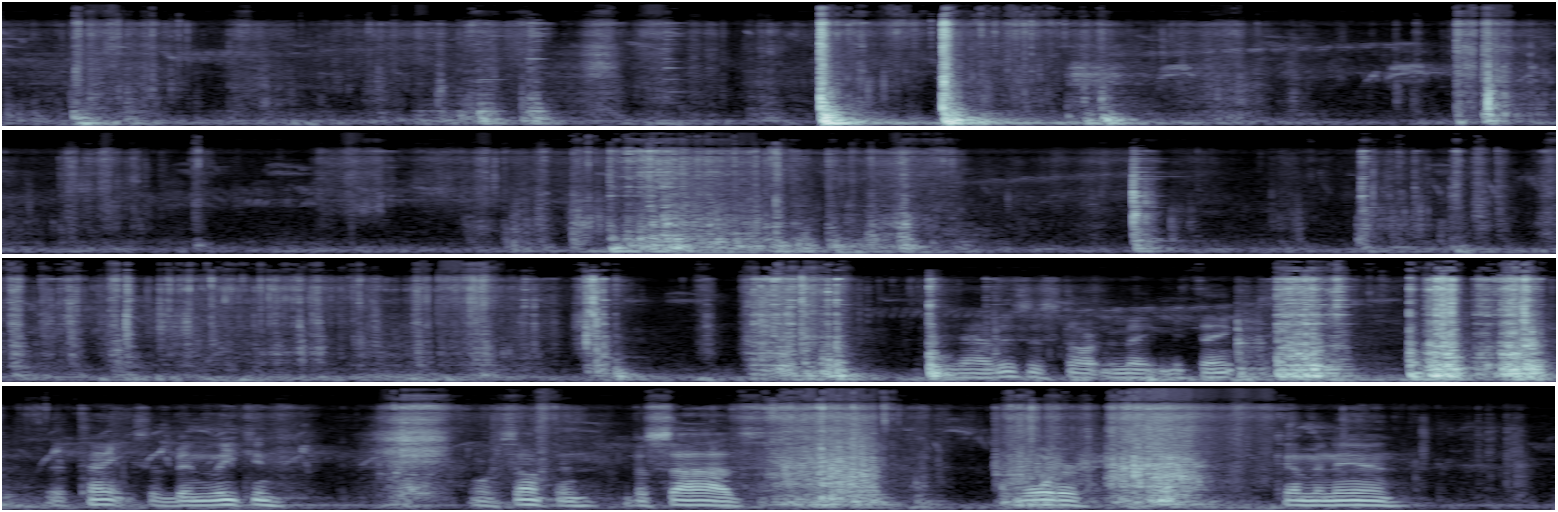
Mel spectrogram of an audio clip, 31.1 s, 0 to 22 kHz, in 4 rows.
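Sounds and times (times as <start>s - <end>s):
heavy thuds of wood: 4.1s - 5.8s
rough scraping crumbling noise: 9.5s - 12.8s, 14.5s - 24.5s, 25.7s - 31.0s.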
